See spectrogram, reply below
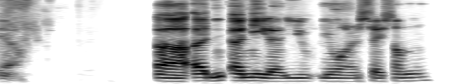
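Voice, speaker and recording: A man's voice: lowish voice, level tone, fairly quick, no echo, poor audio. A man moderating a community meeting, talking casually with many fillers and a friendly, hesitant manner.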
